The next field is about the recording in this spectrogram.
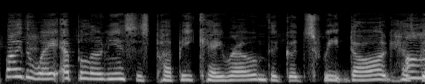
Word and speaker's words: Cairo: It is, and I purposefully go with the South Georgia pronunciation, Cairo. It's Cairo. – I fully approve of Cairo. C-A-I-R-O.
